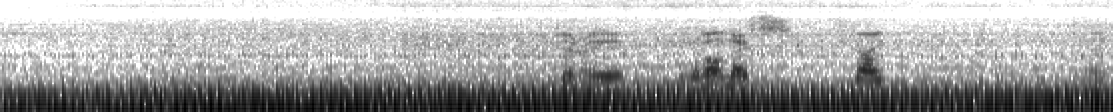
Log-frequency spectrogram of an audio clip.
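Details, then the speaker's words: Caterham being rebuilt after salvage, after correcting cam timing that was out and causing hesitation: steady, even idle with a firm low beat, no stumble or misfire; running normally. "okay so i think we've finally nailed it the timing was out"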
